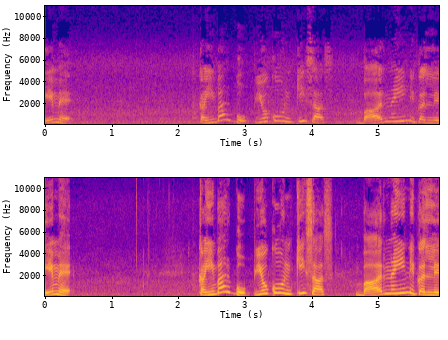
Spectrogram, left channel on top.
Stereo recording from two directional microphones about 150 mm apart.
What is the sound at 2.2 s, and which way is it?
A woman's voice, 90° right.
